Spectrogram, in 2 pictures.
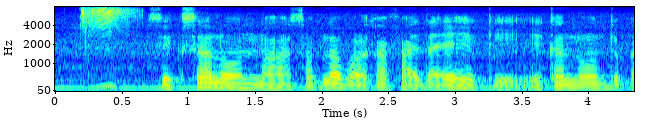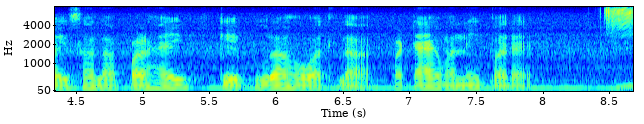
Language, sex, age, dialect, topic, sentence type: Chhattisgarhi, male, 18-24, Eastern, banking, statement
